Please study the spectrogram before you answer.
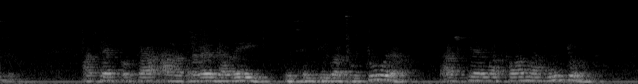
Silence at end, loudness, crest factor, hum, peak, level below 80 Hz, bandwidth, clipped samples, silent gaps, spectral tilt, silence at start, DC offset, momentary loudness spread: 0 s; -36 LUFS; 18 dB; 60 Hz at -50 dBFS; -18 dBFS; -60 dBFS; 19 kHz; under 0.1%; none; -8.5 dB/octave; 0 s; under 0.1%; 14 LU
